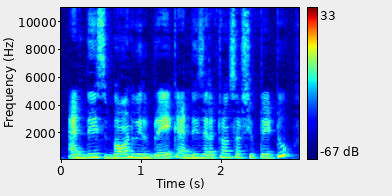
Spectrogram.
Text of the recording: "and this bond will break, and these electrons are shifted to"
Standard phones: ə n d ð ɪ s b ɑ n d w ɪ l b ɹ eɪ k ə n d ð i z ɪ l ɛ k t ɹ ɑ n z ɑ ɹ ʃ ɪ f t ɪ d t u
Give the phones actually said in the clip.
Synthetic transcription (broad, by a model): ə n d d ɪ s b ɑ n d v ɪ l b ɹ eɪ k ə n d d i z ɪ l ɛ k t ɹ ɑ n s ɑ ɹ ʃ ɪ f t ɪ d t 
